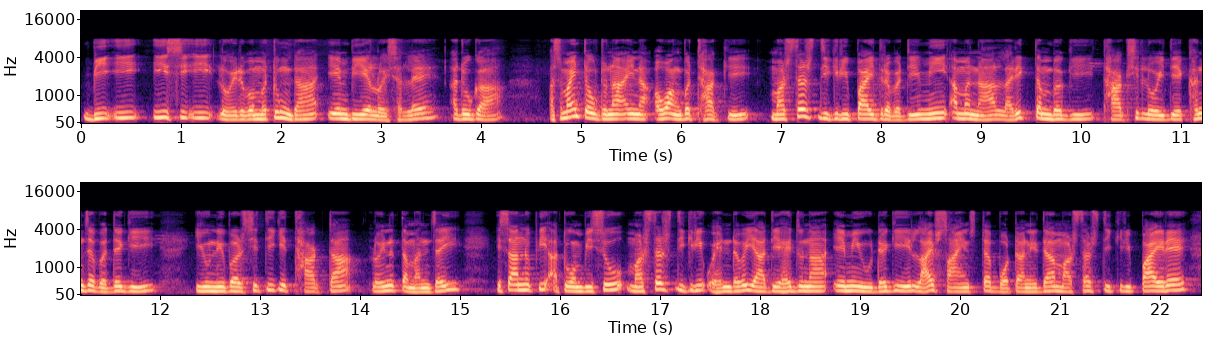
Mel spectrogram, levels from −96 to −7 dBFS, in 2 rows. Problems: none marked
